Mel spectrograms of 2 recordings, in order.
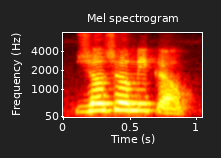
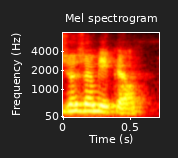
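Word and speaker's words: Xoximilco: because it's fun, is, this one's pronounced weird, okay? You ready? Jojo Miko. That's what you get out of the title. It's Jojo Miko.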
